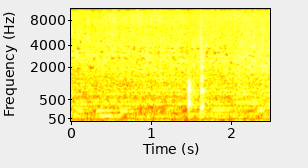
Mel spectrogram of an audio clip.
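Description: Ground mustard and ginger paste sizzles in a frying pan while a bitter-gourd dish is cooked, a steady close hiss throughout with two brief spoon scrapes in the middle.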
